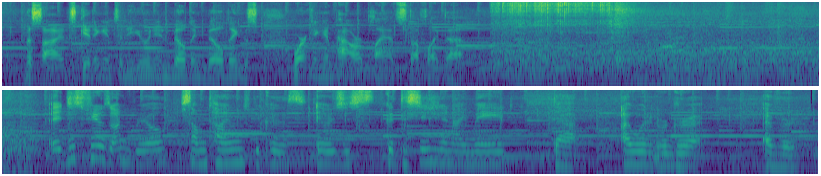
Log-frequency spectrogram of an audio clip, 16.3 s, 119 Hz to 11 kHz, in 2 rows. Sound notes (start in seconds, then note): 4.8 welder crackling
